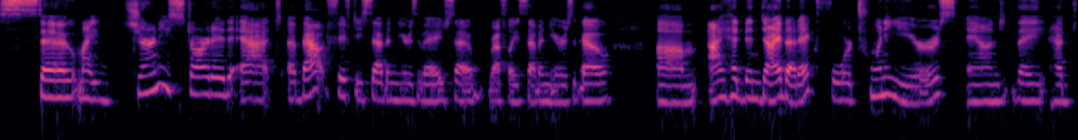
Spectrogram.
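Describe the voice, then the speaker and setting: At a very slow pace, a woman talks at medium pitch with a bright, sharp tone and ordinary pitch variation. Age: 60s. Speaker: transplant recipient. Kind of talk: interview testimony.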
